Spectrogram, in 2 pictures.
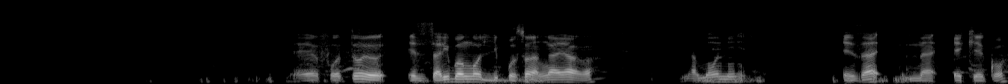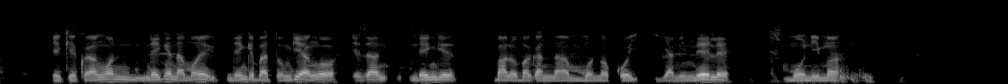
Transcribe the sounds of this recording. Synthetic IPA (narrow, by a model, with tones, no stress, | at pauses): fo˨to˦jo˨ | e˨za˨li˦bo˦ŋɡo˦li˨bo˨so˦na˨ŋɡa˦ja˦wa˦ | na˨mɔ˦ni˦ | e˨za˦na˨e˨ke˨kɔ˦ | e˨ke˨kɔ˨ja˨ŋɡo˦nde˦ŋɡe˦na˨mɔ˦ni˦nde˦ŋɡe˦ba˨to˨ŋɡe˦ja˨ŋɡo˦e˨za˦nde˦ŋɡe˦ | ba˨lo˨ba˨ka˨na˨mo˨nɔ˨kɔ˨ja˨mi˨nde˦le˦ | mo˨ni˨ma˦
